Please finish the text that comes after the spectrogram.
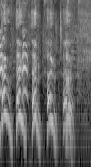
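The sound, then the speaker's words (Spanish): A voice imitates a dog barking outside a house with five quick, evenly spaced woofs that rise and fall in pitch. They are fairly loud, with short gaps between them. “Está un perro ladrando afuera de la casa.”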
